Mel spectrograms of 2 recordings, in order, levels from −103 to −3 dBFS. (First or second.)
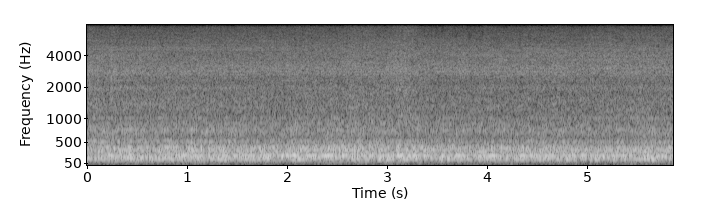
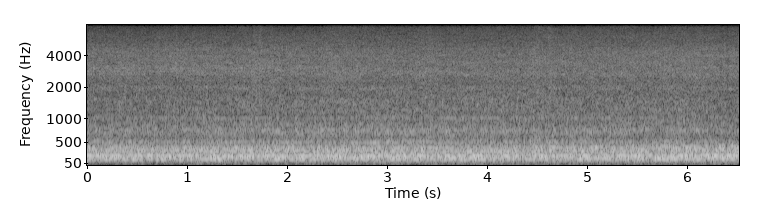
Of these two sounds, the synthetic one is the second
